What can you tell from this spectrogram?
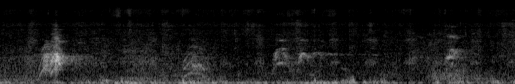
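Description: Dogs barking at a herd of cattle they have spotted: one loud bark about half a second in, then several more scattered barks and cries.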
